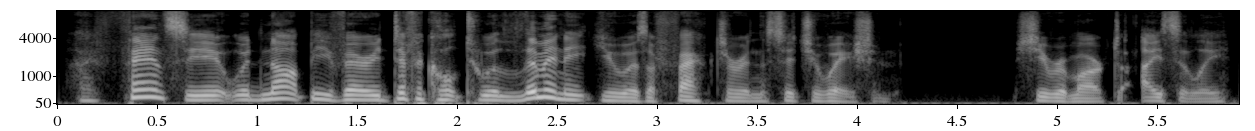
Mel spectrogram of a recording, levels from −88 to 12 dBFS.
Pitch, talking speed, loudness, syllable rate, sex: 145 Hz, 205 wpm, -21 LUFS, 7.0 syllables/s, male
